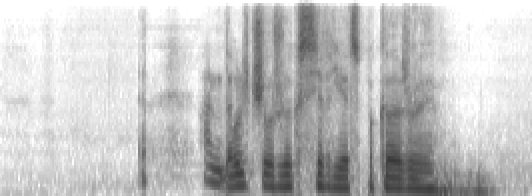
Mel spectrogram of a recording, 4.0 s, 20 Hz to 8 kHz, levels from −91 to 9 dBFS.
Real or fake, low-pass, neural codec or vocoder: fake; 7.2 kHz; codec, 16 kHz in and 24 kHz out, 0.6 kbps, FocalCodec, streaming, 2048 codes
